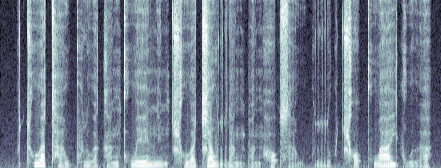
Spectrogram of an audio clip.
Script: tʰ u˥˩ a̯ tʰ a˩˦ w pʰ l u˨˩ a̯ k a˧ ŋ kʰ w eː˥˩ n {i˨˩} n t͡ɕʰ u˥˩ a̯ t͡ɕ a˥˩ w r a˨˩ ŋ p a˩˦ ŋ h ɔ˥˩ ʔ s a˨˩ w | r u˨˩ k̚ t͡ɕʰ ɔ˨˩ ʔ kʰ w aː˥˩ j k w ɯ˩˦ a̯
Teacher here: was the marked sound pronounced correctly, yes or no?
yes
